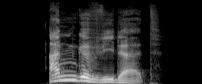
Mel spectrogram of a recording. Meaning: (verb) past participle of anwidern; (adjective) disgusted
- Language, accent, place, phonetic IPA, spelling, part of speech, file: German, Germany, Berlin, [ˈanɡəˌviːdɐt], angewidert, adjective / verb, De-angewidert.ogg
